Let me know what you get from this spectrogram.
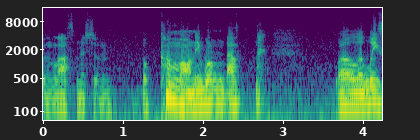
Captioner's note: sigh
